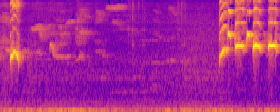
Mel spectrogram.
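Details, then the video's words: Orange-headed thrush song, used in Singaraja, Bali, to make other birds sing: a single sharp chirp and soft notes, then a fast series of bright, scratchy, repeated notes near the end, over a low hum. "Punglor Merah Lagi Berkicau.. Untuk Pancingan Bunyi"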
